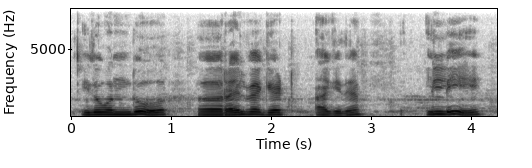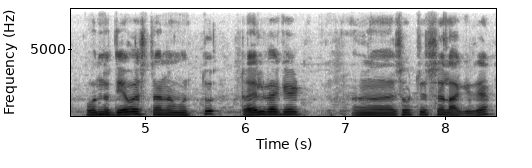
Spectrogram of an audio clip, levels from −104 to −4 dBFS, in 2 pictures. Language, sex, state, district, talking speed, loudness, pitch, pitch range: Kannada, male, Karnataka, Shimoga, 100 wpm, -15 LUFS, 160 Hz, 135-170 Hz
